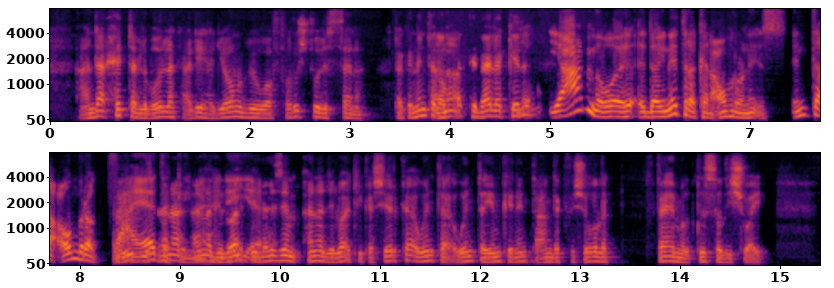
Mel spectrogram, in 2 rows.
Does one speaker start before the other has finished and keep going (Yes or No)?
Yes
